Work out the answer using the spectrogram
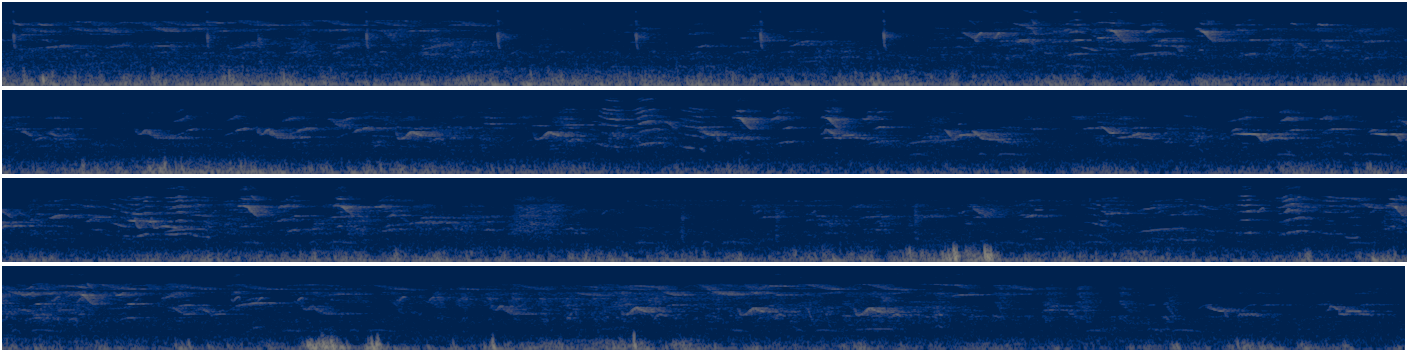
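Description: Small birds chirping repeatedly over a low outdoor rumble, with two dull thumps about two-thirds of the way through.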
